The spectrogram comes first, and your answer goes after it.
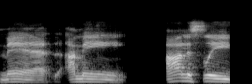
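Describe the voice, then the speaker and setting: A bright, sharp voice with a New York accent comes through over a quiet background. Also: man. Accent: New York (Bronx) English. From New York City, South Bronx. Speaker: options trader and teacher. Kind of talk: casual chat.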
